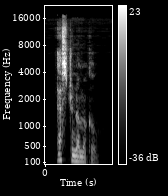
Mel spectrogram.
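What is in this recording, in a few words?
"astronomical" English, Australian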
